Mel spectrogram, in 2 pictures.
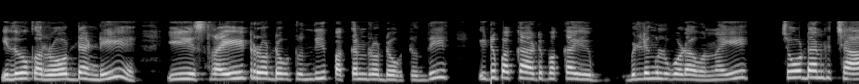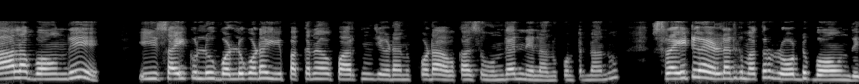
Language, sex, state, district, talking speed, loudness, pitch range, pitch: Telugu, female, Andhra Pradesh, Krishna, 135 wpm, -15 LUFS, 230-275 Hz, 250 Hz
